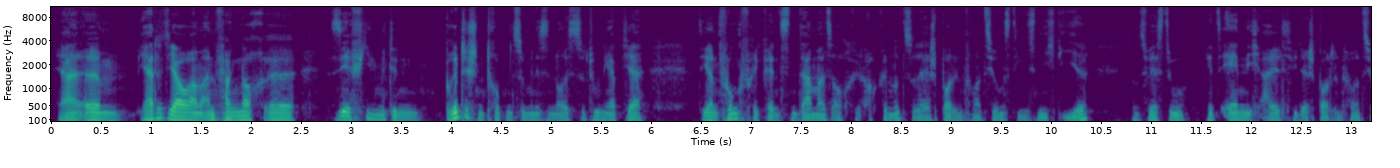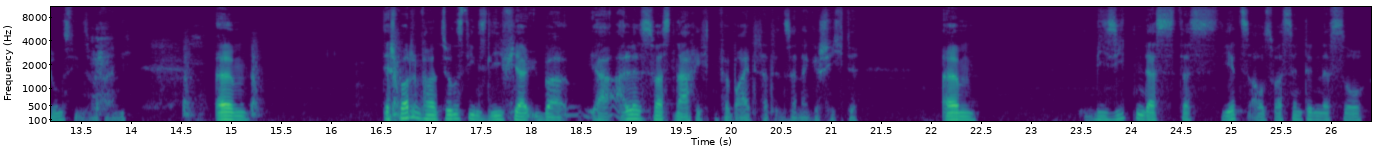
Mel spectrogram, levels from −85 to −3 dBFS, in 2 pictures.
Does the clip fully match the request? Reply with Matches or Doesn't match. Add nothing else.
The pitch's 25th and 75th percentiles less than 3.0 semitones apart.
Doesn't match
